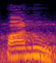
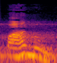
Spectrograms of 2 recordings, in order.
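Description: The two takes are said the same way.

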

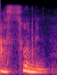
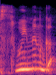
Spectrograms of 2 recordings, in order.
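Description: First: No g sound is heard at the end. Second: A g sound is heard at the end. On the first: The speaker calls it right. "Як наче звук г не звучить" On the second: The speaker calls it wrong. "не swimming"

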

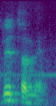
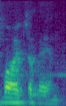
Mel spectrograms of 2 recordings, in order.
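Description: First: It is said with a British pronunciation. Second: It is said with an American pronunciation. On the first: "English is vitamin" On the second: "American is vitamin"

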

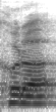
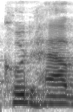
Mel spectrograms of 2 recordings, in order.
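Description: First: The words blend into one reduced form. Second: Both words are said fully and separately.

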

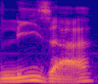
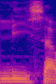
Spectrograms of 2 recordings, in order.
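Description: First: The middle consonant is a buzzing z sound. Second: The middle consonant is a hissing s sound. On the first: The speaker calls it wrong. "I also did pronounce it as Lisa" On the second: The speaker calls it right. "it's supposed to be Lisa with an S"

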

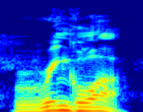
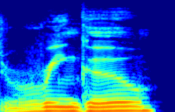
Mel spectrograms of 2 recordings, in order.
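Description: First: The word ends with a weak schwa sound. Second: The word ends with a full u vowel.

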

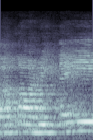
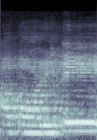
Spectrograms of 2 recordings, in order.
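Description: Both takes have the same delivery.

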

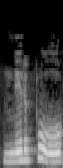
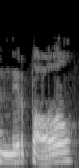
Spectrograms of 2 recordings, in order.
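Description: First: The word ends in a long 'o' vowel. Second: The word ends in a short 'au' glide. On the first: The speaker calls it wrong. "ਭੱਬੇ ਹੂੜਾ ਲਾ ਦਿੰਦੇ ਹਨ" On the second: The speaker calls it right. "ਇਹਦਾ ਉਚਾਰਨ ਹੈ"

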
